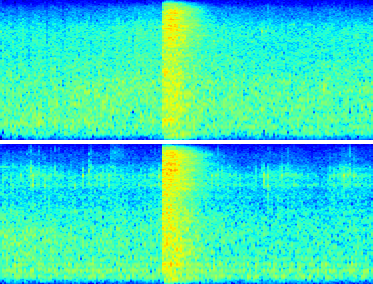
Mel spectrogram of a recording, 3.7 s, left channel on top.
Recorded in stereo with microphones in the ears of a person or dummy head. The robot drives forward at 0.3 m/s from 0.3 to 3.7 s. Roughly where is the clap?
Right.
